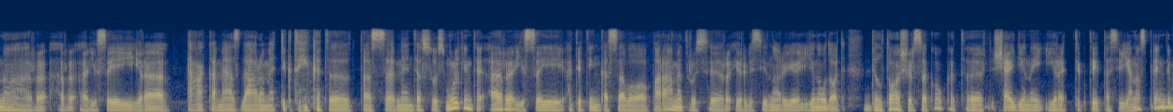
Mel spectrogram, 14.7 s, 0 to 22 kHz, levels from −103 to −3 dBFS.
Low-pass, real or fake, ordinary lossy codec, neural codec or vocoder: 7.2 kHz; real; Opus, 64 kbps; none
